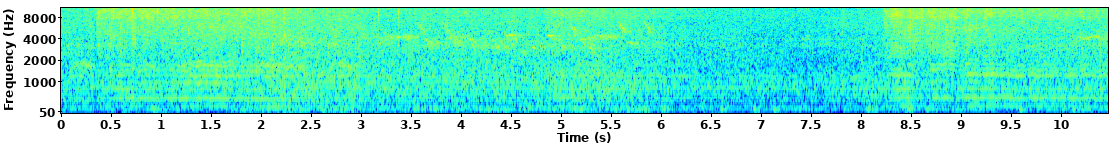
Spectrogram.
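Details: Buzzing honey bee gathering nectar among flowers: a continuous low hum with layered overtones, strongest at the start and again near the end, set against a constant airy background hiss.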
